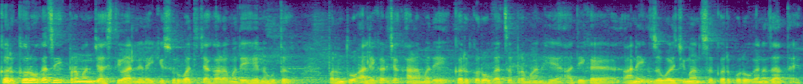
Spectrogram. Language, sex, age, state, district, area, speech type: Marathi, male, 45-60, Maharashtra, Satara, urban, spontaneous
